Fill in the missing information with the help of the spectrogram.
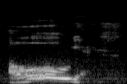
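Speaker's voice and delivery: a drawn-out 'oh, yes' that fades to a breath, like the insurance-ad bulldog; lightly nod it out like the nodding dog; Churchill bulldog impression. Joking with Dave on stream, a lightly voiced bulldog 'oh yes'. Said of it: "Why did I do an impression of a bulldog?".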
